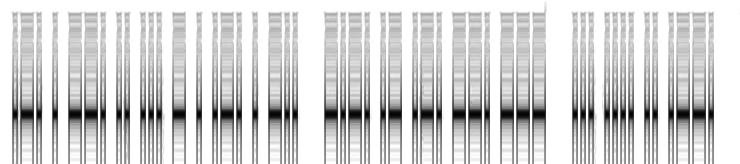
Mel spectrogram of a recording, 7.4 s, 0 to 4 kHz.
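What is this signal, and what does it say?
Morse code, heard as a keyed tone, about 30 wpm, 550 Hz. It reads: REGISTERED CARGO SHIP
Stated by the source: News headlines sent in Morse at 30.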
